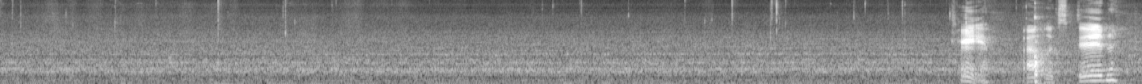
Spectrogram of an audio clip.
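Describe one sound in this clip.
A spoon scrapes softly as sauce is spread over dough.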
